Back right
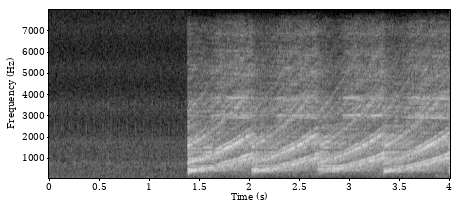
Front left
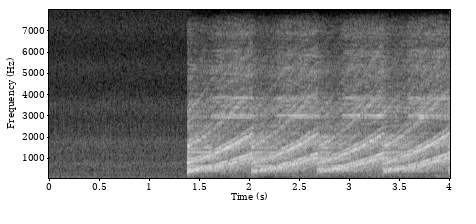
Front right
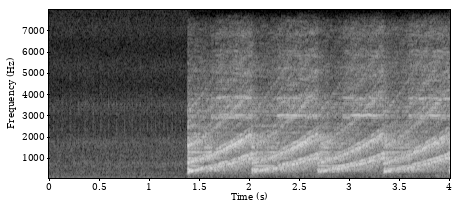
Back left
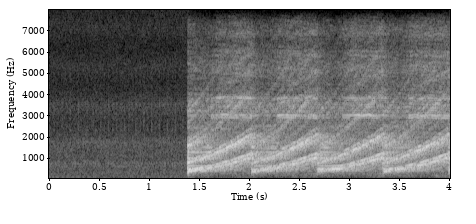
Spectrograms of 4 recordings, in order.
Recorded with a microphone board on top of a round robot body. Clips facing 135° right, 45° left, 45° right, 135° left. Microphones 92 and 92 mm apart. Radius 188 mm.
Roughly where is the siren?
Left.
